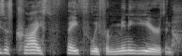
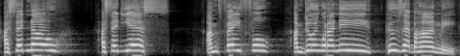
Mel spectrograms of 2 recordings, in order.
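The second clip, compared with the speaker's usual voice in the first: higher, louder, slowed protest that turns to alarm; anxious faithful believer; 8 semitones higher, 3 dB louder than usual. Acted. Believer looking back at the chariots, raised and uneasy. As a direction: insist you did right, then spot the threat. Faithful person notices pursuers.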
